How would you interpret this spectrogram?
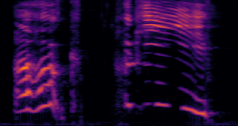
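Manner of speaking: very high, loud excited cry; giddy high-pitched glee; delighted squeal. Real, not acted. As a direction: squeal with joy at a find. Delighted at finding a hook.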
